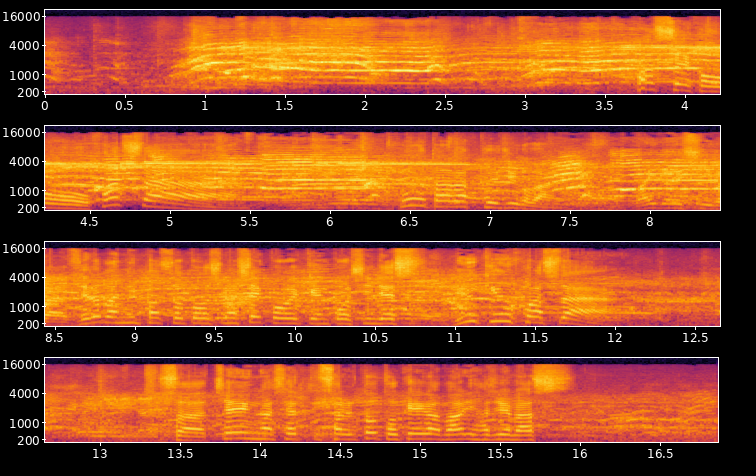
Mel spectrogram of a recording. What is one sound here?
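Young men on the sideline cheer and shout loudly.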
